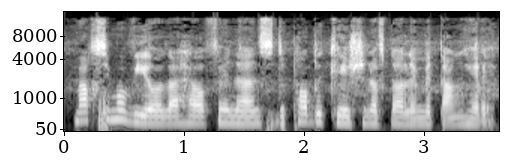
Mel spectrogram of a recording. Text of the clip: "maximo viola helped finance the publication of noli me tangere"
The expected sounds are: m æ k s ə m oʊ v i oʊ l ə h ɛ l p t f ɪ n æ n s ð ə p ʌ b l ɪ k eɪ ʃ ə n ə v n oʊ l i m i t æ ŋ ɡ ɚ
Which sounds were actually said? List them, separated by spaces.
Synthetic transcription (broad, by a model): m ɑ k s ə m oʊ v i oʊ l ə h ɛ l t f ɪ n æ n s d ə p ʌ b l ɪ k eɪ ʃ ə n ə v n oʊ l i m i t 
